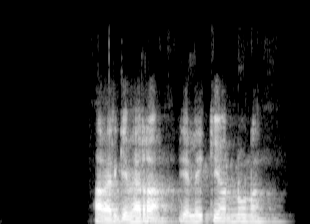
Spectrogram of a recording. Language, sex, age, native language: Icelandic, male, 30-39, Icelandic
